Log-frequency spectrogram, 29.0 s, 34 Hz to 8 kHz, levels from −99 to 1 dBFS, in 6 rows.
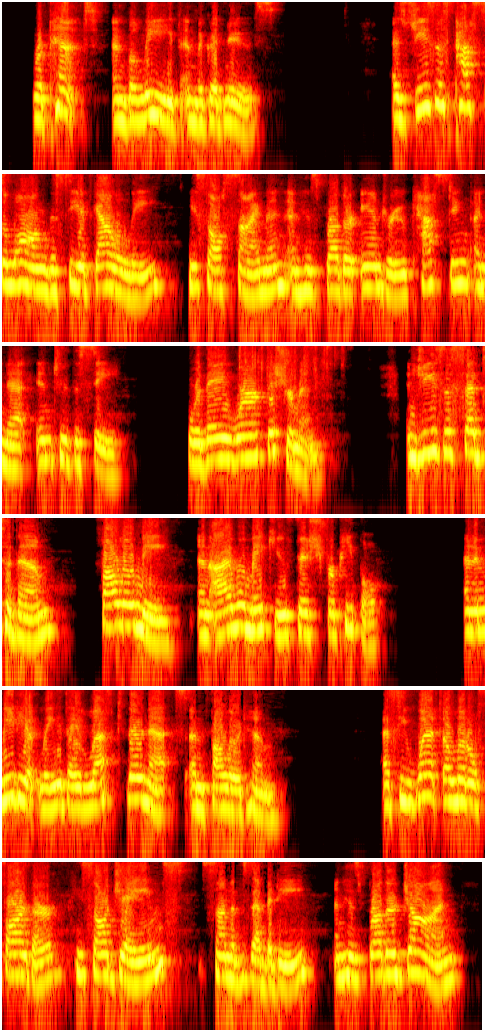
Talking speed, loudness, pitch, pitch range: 150 wpm, -22 LUFS, 190 Hz, 170-215 Hz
